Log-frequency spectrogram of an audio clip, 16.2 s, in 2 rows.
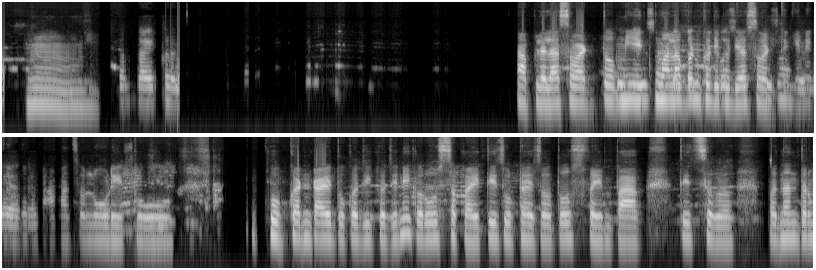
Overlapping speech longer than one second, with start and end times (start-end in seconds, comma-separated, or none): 6.1-8.4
